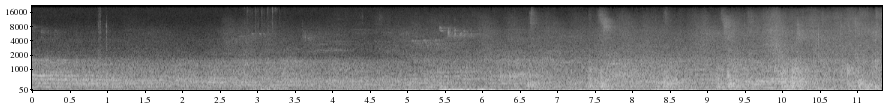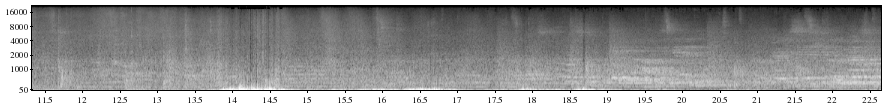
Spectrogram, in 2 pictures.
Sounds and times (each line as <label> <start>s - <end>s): with clogs, walking the yellow colored hallway 2.2s - 22.6s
